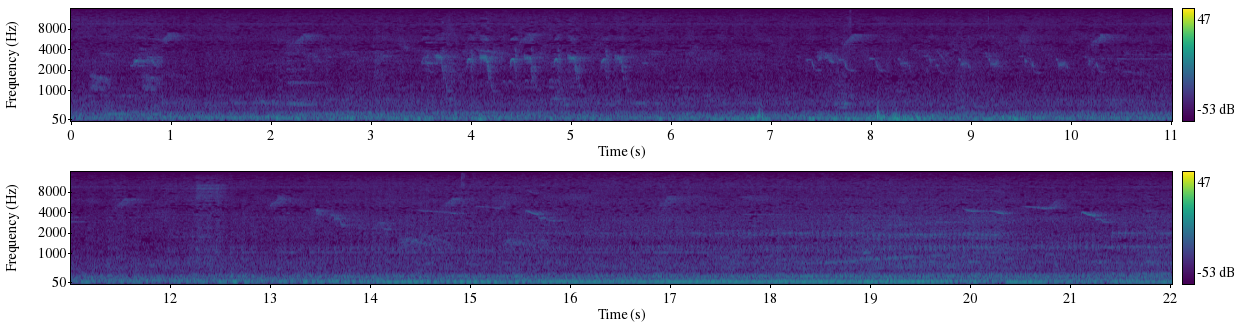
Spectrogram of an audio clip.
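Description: Birds chirping: many short high chirps and quick trills scattered through, over a low steady hum that grows louder past the middle.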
